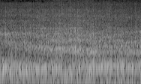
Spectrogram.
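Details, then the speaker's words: Auction car just started, AC off: engine idles smoothly, but a coarse rough whirring rides on top from the front accessory drive; owner suspects a bearing, possibly the AC compressor bearing, not sure. "But something is making a very rough noise. And it could just be a bearing. It could just be this compressor bearing for the AC compressor."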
